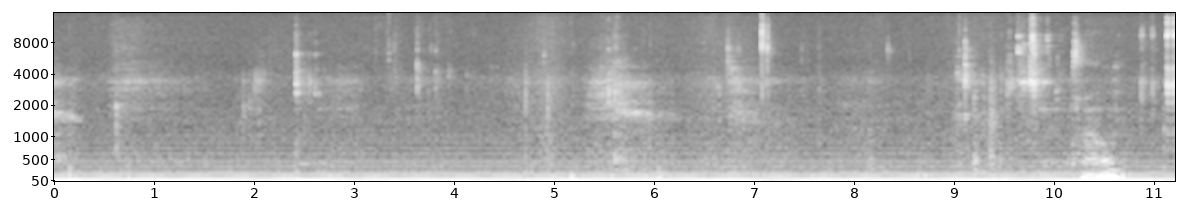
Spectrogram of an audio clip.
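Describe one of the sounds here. Small plastic bricks click and rattle as hands sort through them.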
